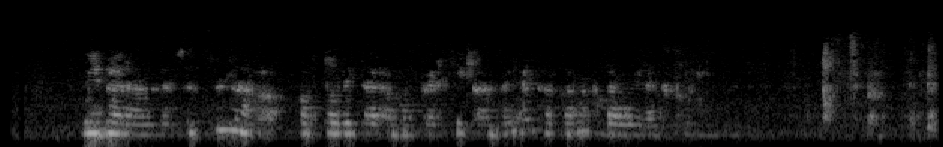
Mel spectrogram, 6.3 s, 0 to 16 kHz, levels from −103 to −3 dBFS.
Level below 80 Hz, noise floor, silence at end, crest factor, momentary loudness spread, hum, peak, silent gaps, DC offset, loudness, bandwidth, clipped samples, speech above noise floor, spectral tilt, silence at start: -88 dBFS; -82 dBFS; 0.05 s; 22 dB; 16 LU; none; -34 dBFS; none; under 0.1%; -54 LUFS; 7.6 kHz; under 0.1%; 29 dB; -3 dB/octave; 0.55 s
